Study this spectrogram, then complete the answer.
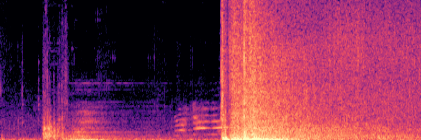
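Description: A frag grenade goes off in a video game: after a few soft thumps, one loud, close blast bursts out and its rumbling roar slowly fades.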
